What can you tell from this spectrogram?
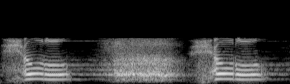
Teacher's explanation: را کو پر پڑھیں گے، را پر پیش ہے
